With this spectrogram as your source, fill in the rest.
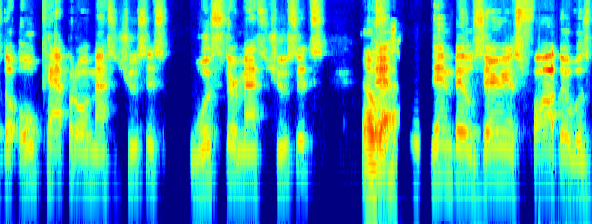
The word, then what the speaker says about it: Worcester: city which was the old capital of Massachusetts, Worcester, Massachusetts. That's Belarian's father was born. Huh. Interesting. I' I've been to I've been to War it's it's it's funny because it's spelled Warchester but it's pronounced Worster.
